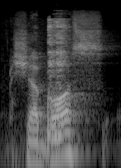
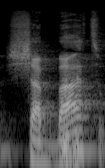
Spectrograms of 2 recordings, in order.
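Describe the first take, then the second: First: The word ends with a hissing s sound. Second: The word ends with a sharp t sound. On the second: This is the Mizrahi, North African pronunciation. "Shabbat would be say um, Mizrahi, um, North African"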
